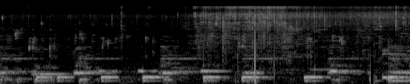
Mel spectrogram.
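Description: Garlic, shallots, ginger and lemongrass sizzling in hot oil in a wok, the sizzle growing louder from about halfway. A single sharp tap about halfway through, of the spatula against the wok. Background music with a repeating rhythmic melody plays throughout.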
